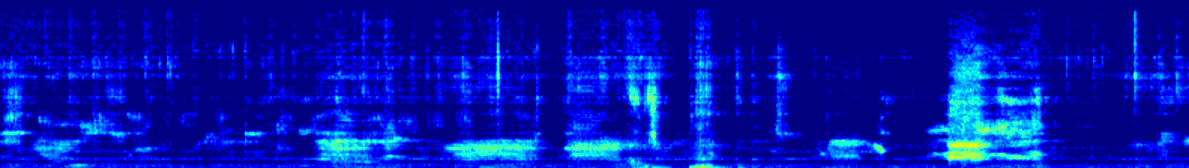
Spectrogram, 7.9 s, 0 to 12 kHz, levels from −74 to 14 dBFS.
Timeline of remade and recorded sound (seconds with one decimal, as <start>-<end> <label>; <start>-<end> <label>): 0.0-7.9 remade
